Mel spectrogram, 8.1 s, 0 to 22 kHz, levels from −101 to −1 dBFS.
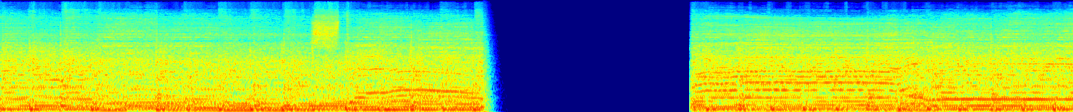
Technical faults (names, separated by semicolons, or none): long network dropout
